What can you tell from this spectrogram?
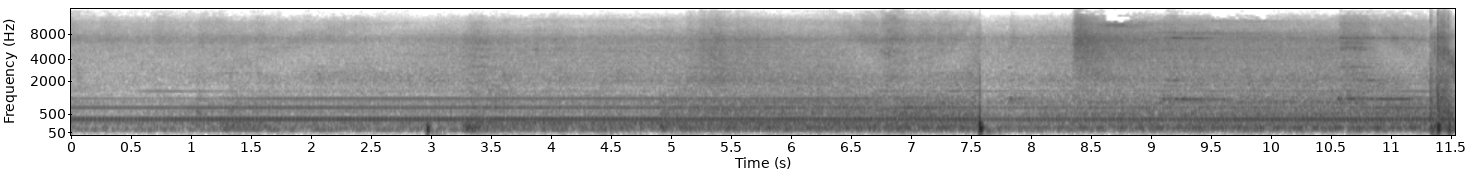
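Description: Automatic tunnel car wash running: a steady motor hum with water spraying and cloth curtains swishing over a car. A sharp knock comes about three seconds in, a louder one about seven and a half seconds in, and a burst of knocks at the very end.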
